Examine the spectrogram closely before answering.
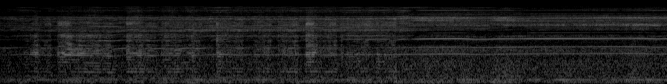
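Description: Electric nail file (e-file) running steadily with a small cone-shaped bit lightly working the cuticle area of a nail, giving a steady high-pitched whine.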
